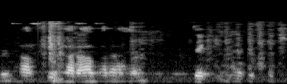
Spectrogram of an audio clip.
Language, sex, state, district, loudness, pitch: Hindi, male, Bihar, Muzaffarpur, -18 LUFS, 160 Hz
